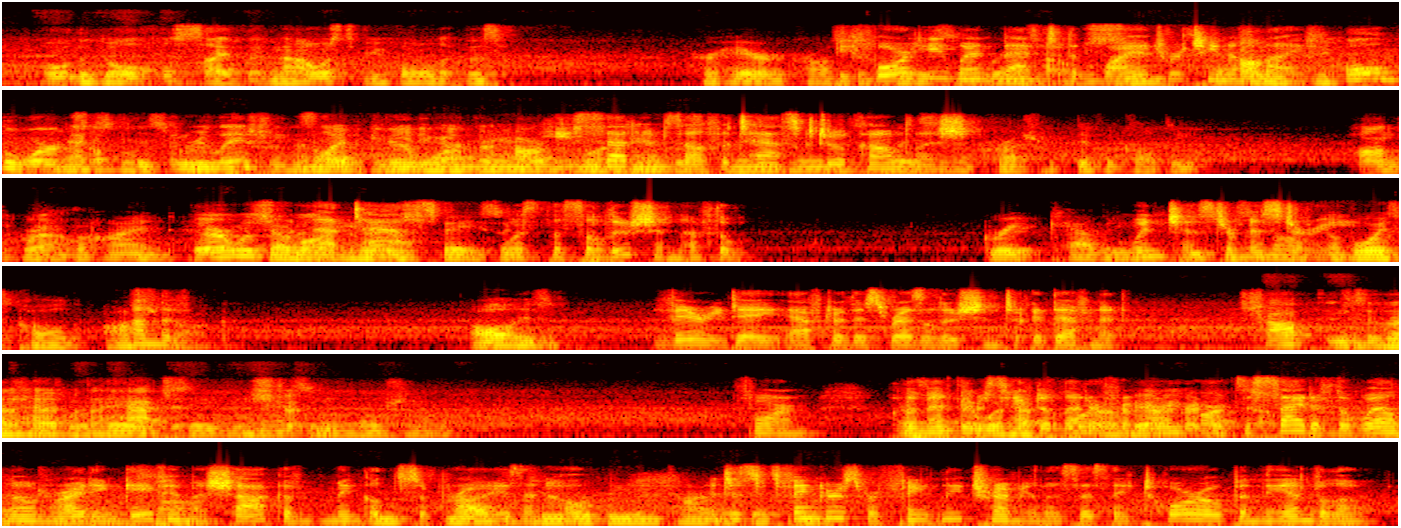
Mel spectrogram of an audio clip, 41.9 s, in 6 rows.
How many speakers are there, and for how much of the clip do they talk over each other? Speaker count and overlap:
3, about 49%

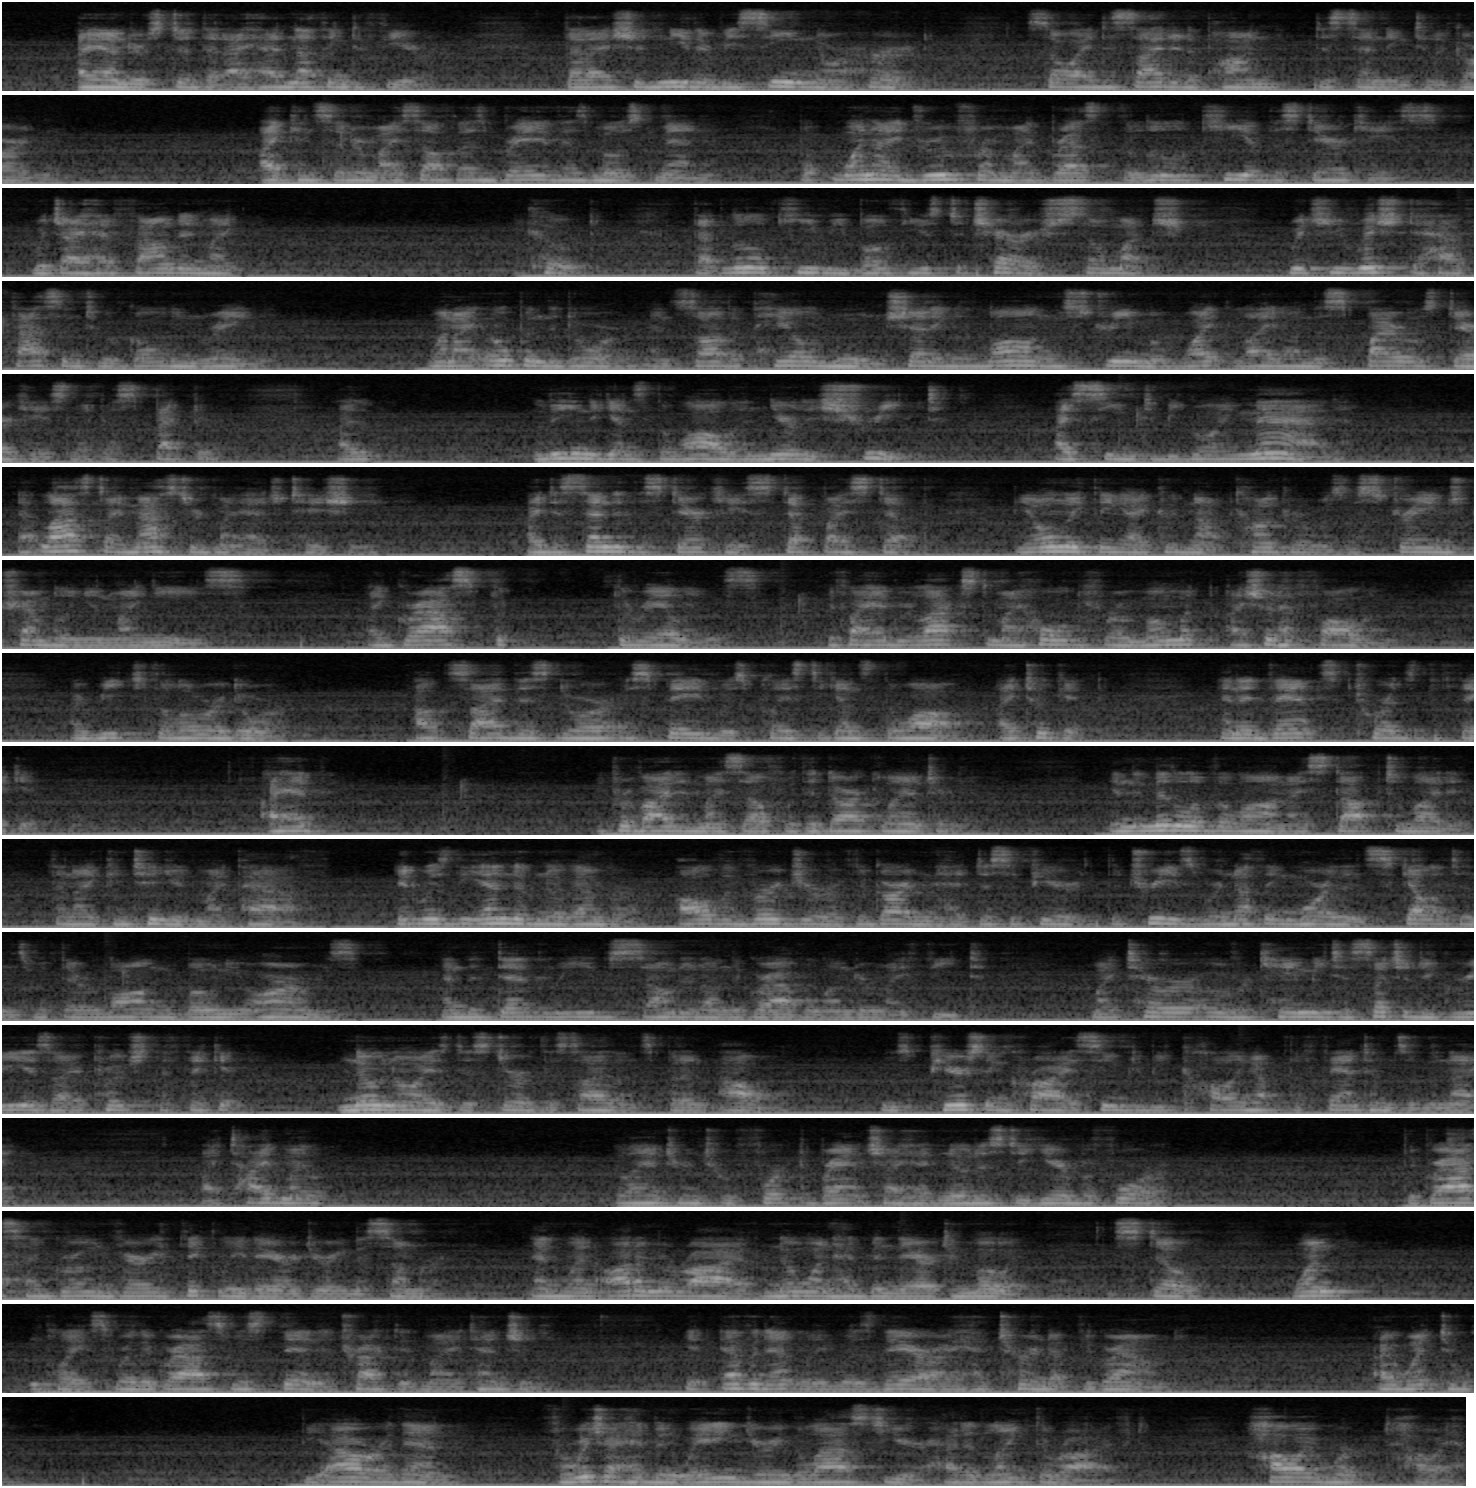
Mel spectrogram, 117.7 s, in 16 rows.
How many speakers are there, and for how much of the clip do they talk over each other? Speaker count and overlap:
1, no overlap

